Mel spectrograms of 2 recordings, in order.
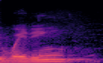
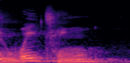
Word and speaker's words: waiting: Notice again, I always say this, but in American pronunciation, the letter T is usually kind of soft when it's inside of a word, right? I don't say waiting. I usually say waiting like a du duh.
